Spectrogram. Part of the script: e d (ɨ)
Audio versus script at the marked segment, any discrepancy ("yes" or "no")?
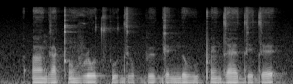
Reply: yes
